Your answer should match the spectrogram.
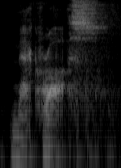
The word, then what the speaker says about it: Macross: to pronounce it correctly so it's it's Macross so Macross I was saying it in the wrong way so this is the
